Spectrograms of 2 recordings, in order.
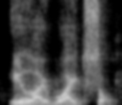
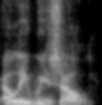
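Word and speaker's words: Elie Wiesel: a whole term and emerged calling him Eli Whitel instead of Ellie Weisel.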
